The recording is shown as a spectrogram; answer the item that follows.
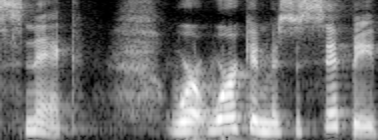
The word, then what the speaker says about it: SNCC: And by 1961, activists with the Student Nonviolent Coordinating Committee, or SNCC, pronounced Snick, were at work in Mississippi to promote voter registration.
